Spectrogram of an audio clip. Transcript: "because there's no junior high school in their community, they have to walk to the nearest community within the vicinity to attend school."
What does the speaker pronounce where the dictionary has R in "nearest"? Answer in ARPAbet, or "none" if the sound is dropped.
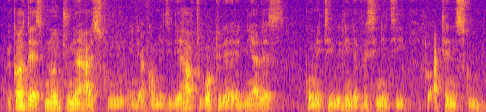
L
